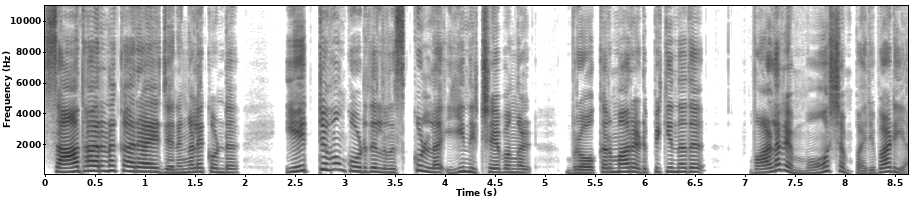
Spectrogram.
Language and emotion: Malayalam, disgusted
